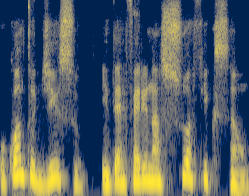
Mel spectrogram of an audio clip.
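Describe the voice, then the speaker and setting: Fairly slow, somewhat breathy speech from a man, fairly high in pitch, with very wide pitch swings. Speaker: podcast host and writing mentor. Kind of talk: interview.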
